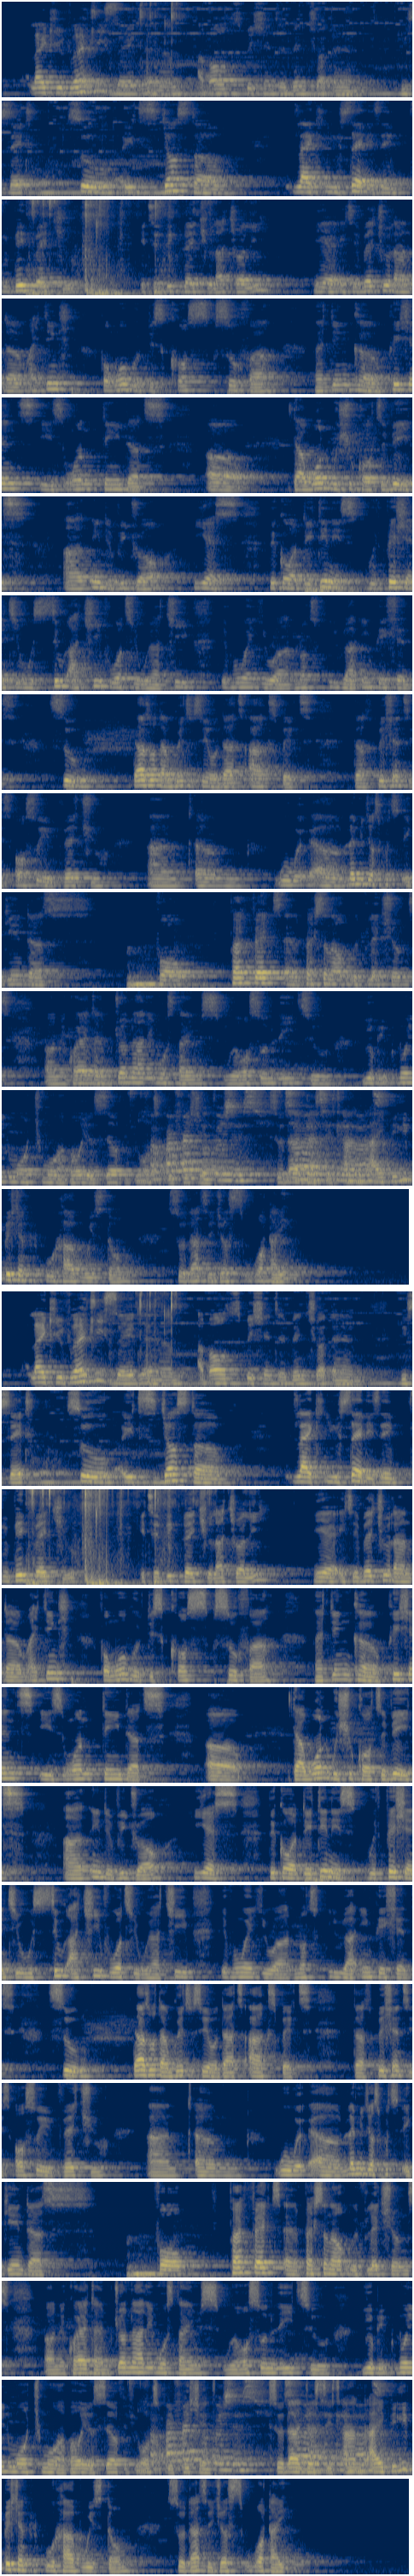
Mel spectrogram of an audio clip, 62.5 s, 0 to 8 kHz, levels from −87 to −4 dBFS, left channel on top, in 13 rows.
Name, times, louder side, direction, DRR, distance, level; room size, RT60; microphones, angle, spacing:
voice 1, 0.3-4.3 4.7-7.6 8.1-11.1 11.3-12.7 13.3-15.3 15.6-17.7 18.1-21.1 21.6-22.1 22.7-24.3 24.8-26.0 26.3-33.8 34.2-34.7 35.2-37.5 37.8-39.8 40.2-41.3 41.7-44.3 45.1-45.6 46.0-52.0 52.3-54.7 55.0-55.3 56.0-59.2 59.7-61.0, right 3 dB, 75° right, 13 dB, 0.5 m, -35 dB
sound 1, 1.2-6.9, equal, 35° left, 2.4 m, -47 dB
voice 2, 44.7-45.2 54.6-57.4 61.0-61.1, equal, 50° right, -3 dB, 2.9 m, -37 dB
10.0 x 7.2 x 3.2 m, 1.1 s
head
